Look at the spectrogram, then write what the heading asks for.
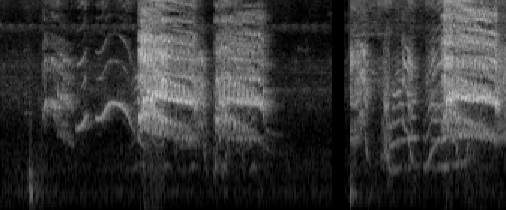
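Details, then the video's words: Pet Indian Ringneck parrot that has learned "mummy", "mitthu" and "roti roti"; gliding chattered syllables lead into loud raspy screeches, a short pause, then more warbled syllables and another screech. "Parrot Talking | मम्मी | मिट्टू | रोटी रोटी | तोते को बोलना सिखाये | Talking Parrot"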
